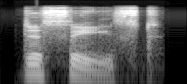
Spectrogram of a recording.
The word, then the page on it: deceased: British English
